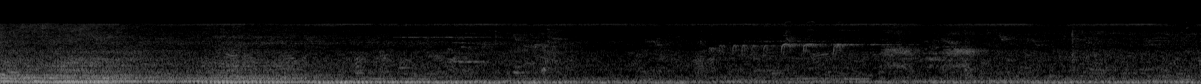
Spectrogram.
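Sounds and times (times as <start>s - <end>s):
faint outdoor background noise: 0.0s - 12.0s
bird chirping: 7.1s - 8.9s.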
